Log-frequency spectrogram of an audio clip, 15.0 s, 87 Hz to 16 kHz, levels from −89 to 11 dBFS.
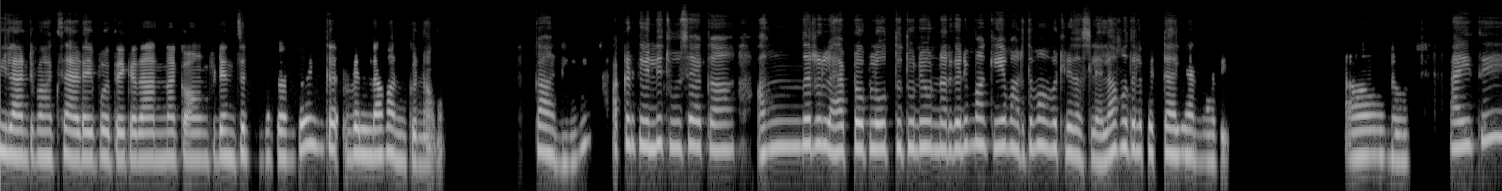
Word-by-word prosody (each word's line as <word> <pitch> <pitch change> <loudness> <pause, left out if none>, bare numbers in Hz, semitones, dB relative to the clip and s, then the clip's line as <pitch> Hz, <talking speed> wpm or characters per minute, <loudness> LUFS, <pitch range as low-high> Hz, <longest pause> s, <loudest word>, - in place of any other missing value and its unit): ఇలాంటి 235 -1 +3
మార్క్స్ 225 0 -1
ఆడయిపోతాయి 220 0 +2
కదా! 215 0 +3
అన్న 215 +1 -3 0.2
కాన్ఫిడెన్స్ 215 +1 0
ఉండటంతో 220 +3 0
ఇంక 285 0 -6 0.3
వెళ్దాం 235 0 +4
అనుకున్నాము. 200 -2 -3 1.0
కానీ 220 -6 -1 0.4
అక్కడికెళ్లి 310 -1 +1
చూసాక 290 0 0 0.5
అందరూ 295 +2 +1
ల్యాప్‌ట్యాప్‌లో 275 +2 +3
ఒత్తుతూనే 285 +1 0
ఉన్నారు 275 -1 -1
గానీ 295 +2 +1
మాకేమి 295 -1 0
అర్థం 290 +5 -2
అవ్వట్లేదు 270 -4 0
అసలెలా 210 +3 0
మొదలుపెట్టాలి 250 -3 0
అన్నాది. 205 -1 -7 1.2
అవును. 225 -1 0 0.6
అయితే 305 +4 -1
245 Hz, 105 wpm, -23 LUFS, 220-285 Hz, 1.2 s, వెళ్దాం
